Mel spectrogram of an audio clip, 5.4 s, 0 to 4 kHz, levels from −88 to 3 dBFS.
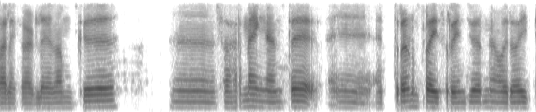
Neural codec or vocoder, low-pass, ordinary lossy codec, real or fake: none; 3.6 kHz; none; real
